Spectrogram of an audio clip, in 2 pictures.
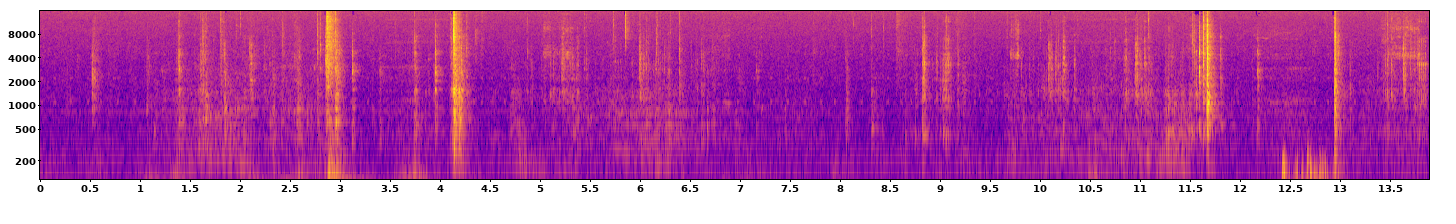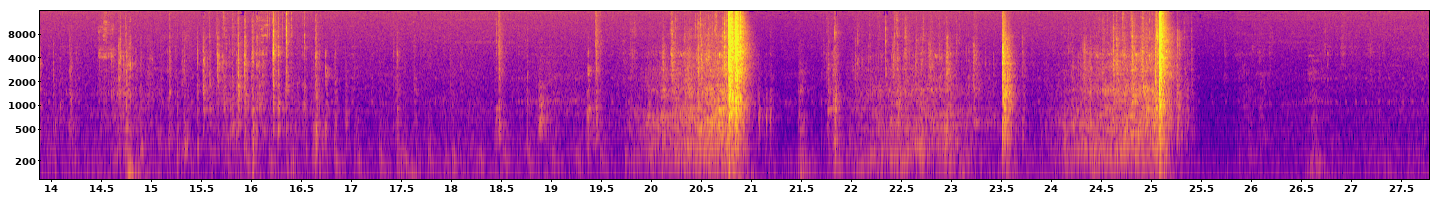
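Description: Plastic toy fire engine's spring motor whirring and ratcheting as it is pushed along, with scattered sharp clicks and knocks of plastic; twice in the last third a whir builds up and ends in a loud knock.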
